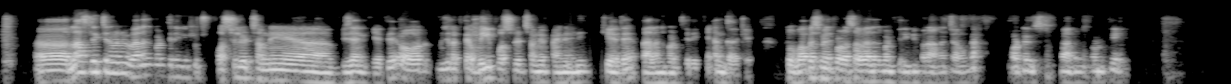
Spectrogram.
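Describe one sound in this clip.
A man talks calmly and close by, as if into a microphone.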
